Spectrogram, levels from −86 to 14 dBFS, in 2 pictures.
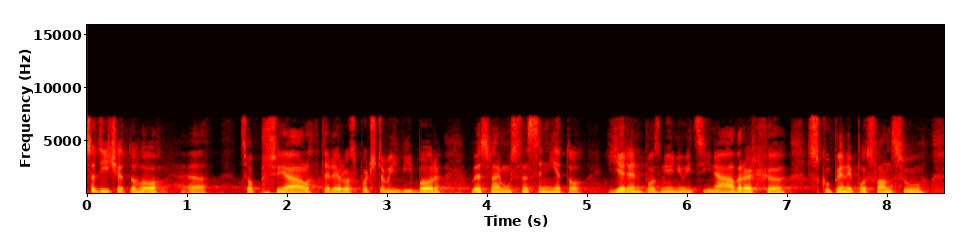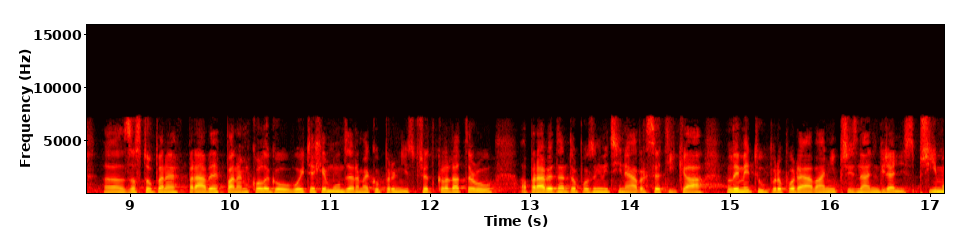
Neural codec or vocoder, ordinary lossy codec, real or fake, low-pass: codec, 16 kHz, 2 kbps, X-Codec, HuBERT features, trained on LibriSpeech; MP3, 48 kbps; fake; 7.2 kHz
